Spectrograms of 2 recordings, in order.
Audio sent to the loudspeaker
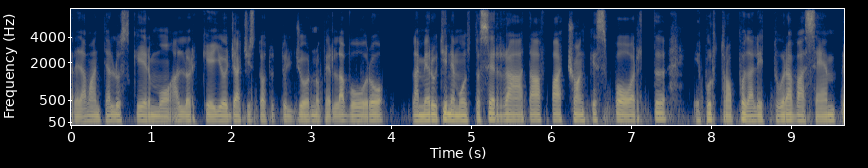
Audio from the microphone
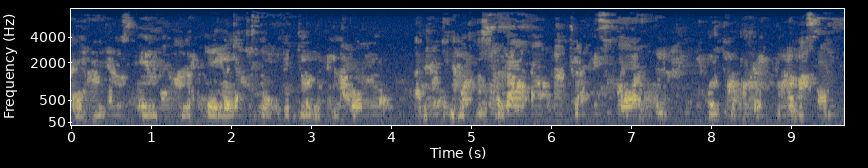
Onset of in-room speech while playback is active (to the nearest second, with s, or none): none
